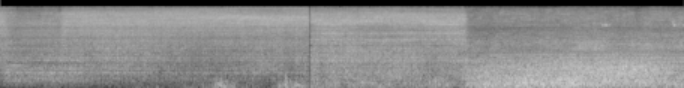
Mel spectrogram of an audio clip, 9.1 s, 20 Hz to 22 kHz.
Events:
[0.00, 9.12] wind
[0.01, 9.12] mechanisms
[0.20, 0.77] wind noise (microphone)
[5.27, 5.85] wind noise (microphone)
[8.45, 9.12] wind noise (microphone)

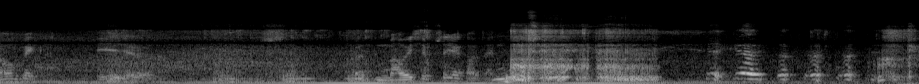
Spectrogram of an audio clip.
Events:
[0.00, 0.39] male speech
[0.00, 9.15] conversation
[0.00, 9.15] motor vehicle (road)
[0.34, 0.42] tick
[0.93, 1.64] male speech
[0.99, 1.34] generic impact sounds
[1.98, 2.34] generic impact sounds
[2.00, 2.10] tick
[2.58, 2.84] human sounds
[2.60, 4.59] generic impact sounds
[3.39, 5.08] male speech
[5.09, 9.15] laughter

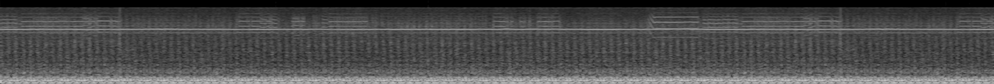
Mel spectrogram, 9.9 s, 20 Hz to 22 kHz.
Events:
[0.00, 9.94] helicopter
[0.00, 9.94] propeller
[0.00, 9.94] video game sound

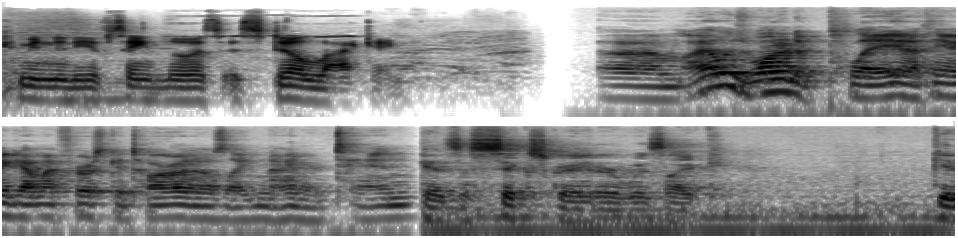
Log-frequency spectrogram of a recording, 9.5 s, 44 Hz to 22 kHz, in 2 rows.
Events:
[0.00, 2.05] man speaking
[0.00, 6.83] background noise
[1.02, 1.24] car horn
[1.55, 1.78] car horn
[1.84, 2.67] speech noise
[2.94, 8.48] man speaking
[6.82, 9.53] mechanisms

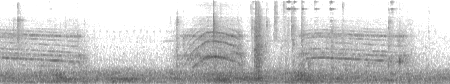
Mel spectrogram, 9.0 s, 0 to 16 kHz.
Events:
[0.00, 1.68] sliding door
[0.00, 9.01] mechanisms
[0.21, 0.47] generic impact sounds
[3.30, 3.63] generic impact sounds
[3.42, 4.90] sliding door
[4.20, 4.40] generic impact sounds
[4.96, 6.12] generic impact sounds
[5.77, 8.31] sliding door
[6.56, 6.93] generic impact sounds
[7.68, 8.04] generic impact sounds
[8.48, 8.62] tick

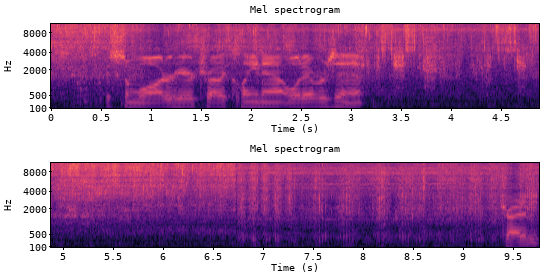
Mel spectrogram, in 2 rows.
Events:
[0.00, 6.70] sink (filling or washing)
[0.52, 3.15] male speech
[6.71, 9.75] mechanisms
[6.71, 9.75] surface contact
[8.54, 8.67] tick
[9.35, 9.75] male speech

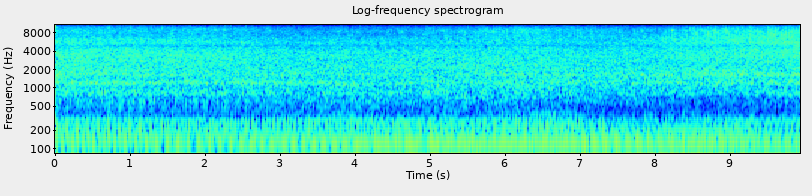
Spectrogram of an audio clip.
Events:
[0.00, 9.94] car

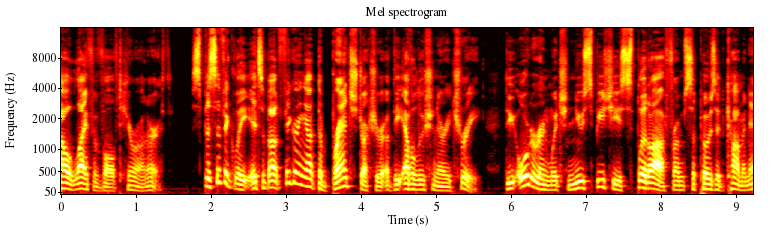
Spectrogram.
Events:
[0.00, 9.23] background noise
[0.01, 1.32] male speech
[1.34, 1.54] breathing
[1.76, 5.60] male speech
[5.66, 5.90] breathing
[5.88, 9.23] male speech

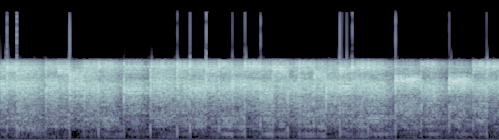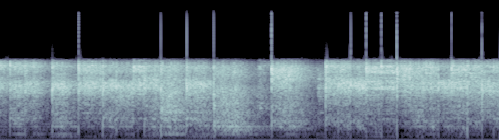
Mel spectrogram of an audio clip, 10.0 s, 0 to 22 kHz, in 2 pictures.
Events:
[0.00, 9.95] mechanisms
[0.00, 9.95] tap dance

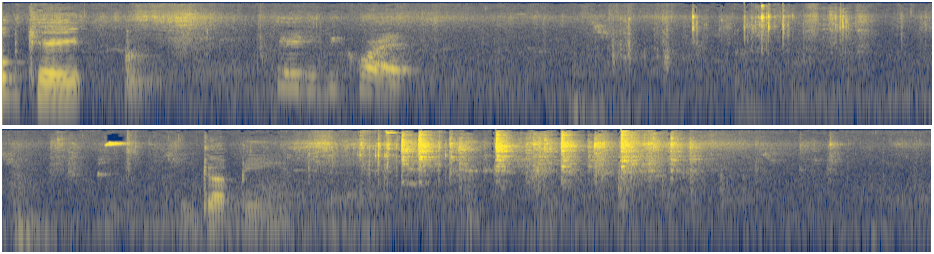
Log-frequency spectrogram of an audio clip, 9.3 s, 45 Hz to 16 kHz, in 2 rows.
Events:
[0.00, 0.38] woman speaking
[0.00, 9.25] mechanisms
[0.54, 0.79] generic impact sounds
[1.34, 2.06] woman speaking
[2.93, 5.27] generic impact sounds
[5.38, 6.01] woman speaking
[6.39, 8.44] generic impact sounds
[8.27, 8.56] bird vocalization

